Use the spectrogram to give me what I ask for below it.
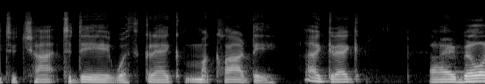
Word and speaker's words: McLardie: chat today with Greg McClardy. Hi, Greg. Hi, Bill. And you said that beautifully. Mclarde. I haven't heard my surname pronounced like that in a long time.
